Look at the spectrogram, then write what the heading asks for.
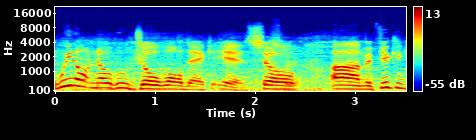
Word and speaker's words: Waldeck: So this is going to be our first episode, and we are with Joel Waldeck.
